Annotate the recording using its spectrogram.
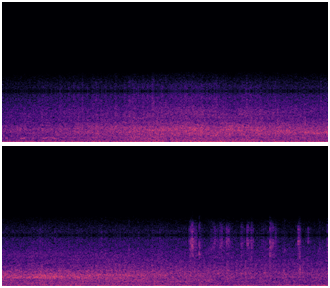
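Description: A motor vehicle passing on the highway close by, its engine and tyre noise swelling over the first couple of seconds and easing off toward the end, over a steady low rumble.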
